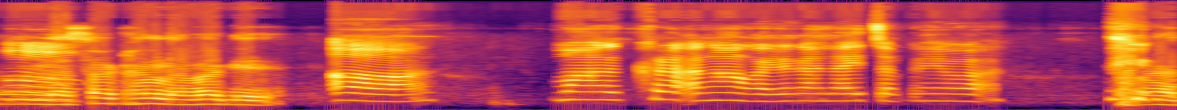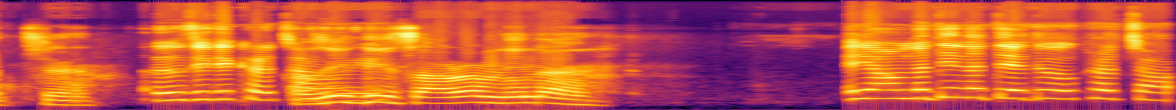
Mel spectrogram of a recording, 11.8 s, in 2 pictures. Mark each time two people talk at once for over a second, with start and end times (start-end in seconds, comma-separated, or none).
none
